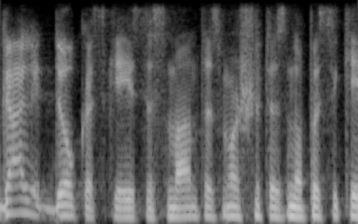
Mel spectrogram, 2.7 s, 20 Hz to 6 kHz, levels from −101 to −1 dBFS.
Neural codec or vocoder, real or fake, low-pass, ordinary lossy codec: codec, 16 kHz, 1.1 kbps, Voila-Tokenizer; fake; 5.4 kHz; Opus, 32 kbps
